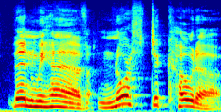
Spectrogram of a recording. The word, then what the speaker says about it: North Dakota: Then we have North Dakota, 4 syllables, but Dakota has 3 syllables and the stress is on that second syllable, Dakota, North Dakota.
